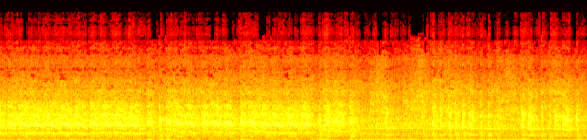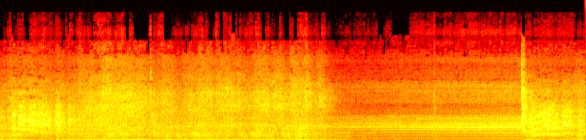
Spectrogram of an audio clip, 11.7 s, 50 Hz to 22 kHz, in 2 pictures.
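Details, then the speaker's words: Camaro with a loud, lumpy V8 idles with a coarse metallic rattle on top from torque converter bolts that work loose after two or three events however tightly torqued; owner unsure whether harmonics cause it. "you can hear it rattling really bad right now because the uh after like two or three events the converter bolts will start to get loose no matter what"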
